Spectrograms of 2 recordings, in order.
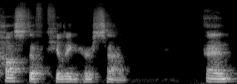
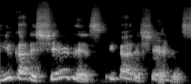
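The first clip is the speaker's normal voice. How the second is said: urging inner voice; 10 semitones higher than usual. Retold or imitated. Retelling the Holy Spirit's urging, pitched up and insistent. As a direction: press him to speak up. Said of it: "the Holy Spirit said".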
